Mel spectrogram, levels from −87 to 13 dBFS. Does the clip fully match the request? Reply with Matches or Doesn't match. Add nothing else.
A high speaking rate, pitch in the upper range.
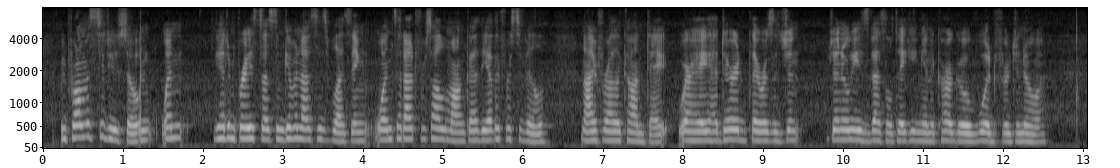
Matches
